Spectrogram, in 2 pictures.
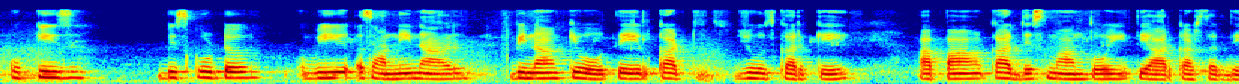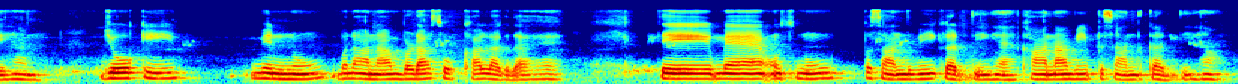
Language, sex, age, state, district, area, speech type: Punjabi, female, 45-60, Punjab, Gurdaspur, urban, spontaneous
